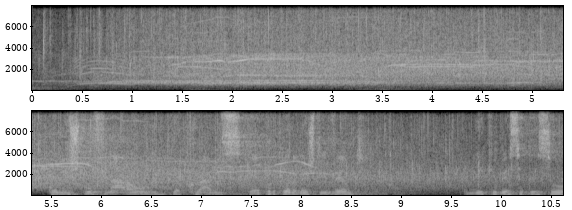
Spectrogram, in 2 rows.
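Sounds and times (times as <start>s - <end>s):
concert audience applause in an arena: 0.0s - 10.6s
speech: 5.5s - 8.8s, 9.6s - 10.6s.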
